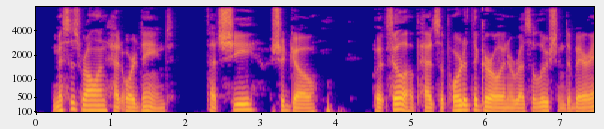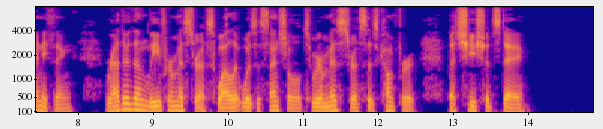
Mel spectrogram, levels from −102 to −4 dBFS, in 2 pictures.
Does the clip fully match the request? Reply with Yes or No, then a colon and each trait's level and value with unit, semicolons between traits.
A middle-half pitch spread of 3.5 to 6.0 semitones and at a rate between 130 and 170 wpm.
Yes: average, 3.8 semitones; average, 150 wpm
